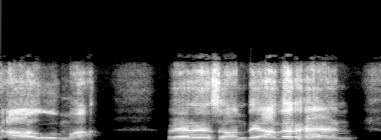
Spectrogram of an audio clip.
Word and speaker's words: Om: It in many places, Om is spelled as A-U-M. Aum. They say those three sounds are important in Om rather than just saying the O.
